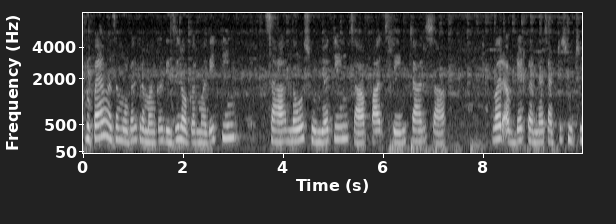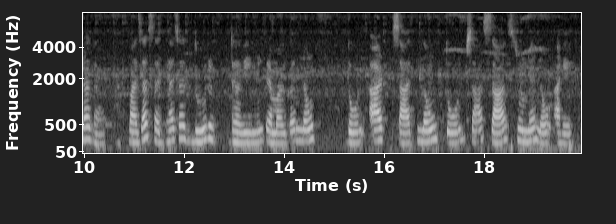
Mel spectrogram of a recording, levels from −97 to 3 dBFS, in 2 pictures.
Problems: constant background noise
